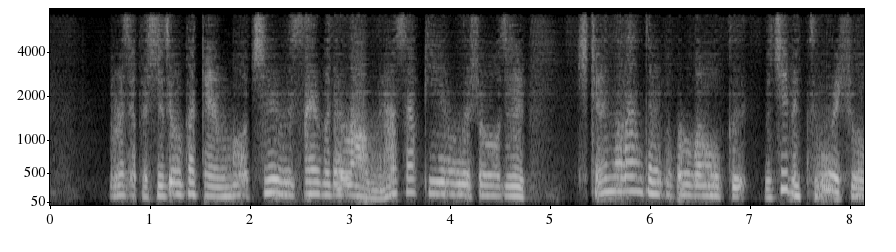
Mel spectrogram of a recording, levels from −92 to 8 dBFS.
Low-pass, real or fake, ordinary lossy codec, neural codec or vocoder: 7.2 kHz; fake; none; codec, 44.1 kHz, 0.9 kbps, DAC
